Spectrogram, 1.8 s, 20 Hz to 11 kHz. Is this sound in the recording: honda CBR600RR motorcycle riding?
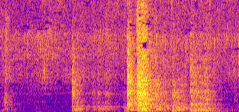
no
